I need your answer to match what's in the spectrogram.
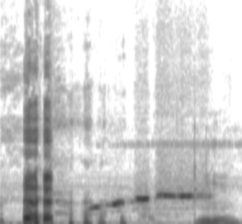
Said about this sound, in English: I know. I was wondering why I couldn't understand the whistling.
